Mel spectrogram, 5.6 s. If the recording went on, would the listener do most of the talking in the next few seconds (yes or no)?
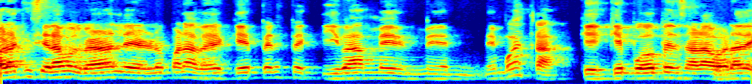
no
